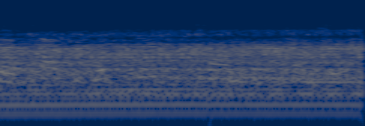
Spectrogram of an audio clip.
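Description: Engine of a yellow boom-armed farm machine running steadily, a continuous low drone with a faint single click about one and a half seconds in.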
